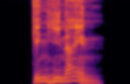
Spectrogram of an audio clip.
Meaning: first/third-person singular preterite of hineingehen
- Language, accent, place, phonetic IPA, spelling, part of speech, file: German, Germany, Berlin, [ˌɡɪŋ hɪˈnaɪ̯n], ging hinein, verb, De-ging hinein.ogg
